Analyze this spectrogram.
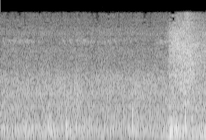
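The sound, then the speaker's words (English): A city bus's engine rumbles steadily, then surges louder with a brief hiss as it pulls away from a bus stop, with no voices. “The bus leaves without her.”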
